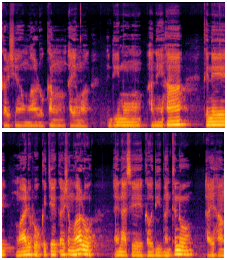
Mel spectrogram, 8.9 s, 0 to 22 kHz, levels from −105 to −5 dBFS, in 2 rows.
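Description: Speech with three abrupt jumps, at 2.67 s just before "anay ha", at 5.76 s right after "no ka ci ay", and at 6.74 s just before "ne a se kawi". Each is likely a dropped buffer (overrun): roughly 15 ms vanishes and the sound jumps straight ahead, with no silent gap as in a dropout.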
